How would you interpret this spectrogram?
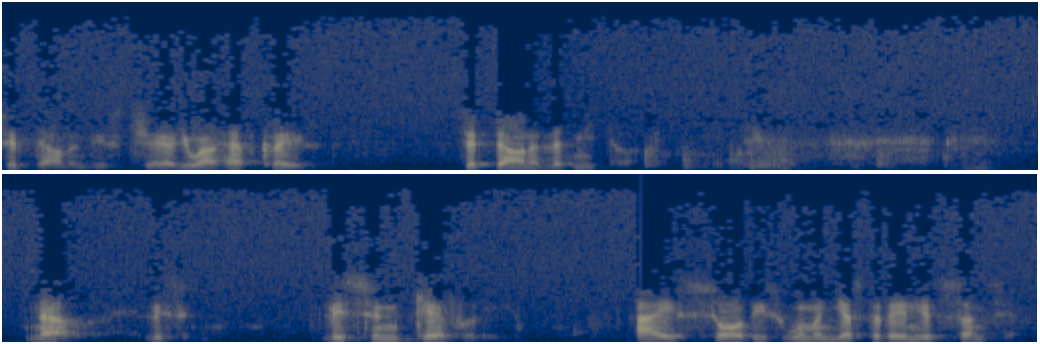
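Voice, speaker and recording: An actor playing a grave, commanding police officer in an old radio play, questioning and recounting in a measured way. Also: male voice, low-pitched, fairly bright tone, breathy edge, full character voice. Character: stern, deliberate male police officer questioning a suspect. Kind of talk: old radio drama acting. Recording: tinny, hissy old radio recording.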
